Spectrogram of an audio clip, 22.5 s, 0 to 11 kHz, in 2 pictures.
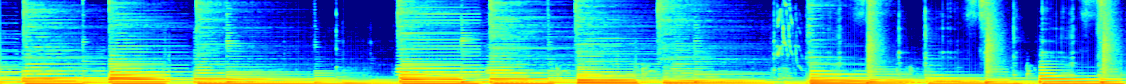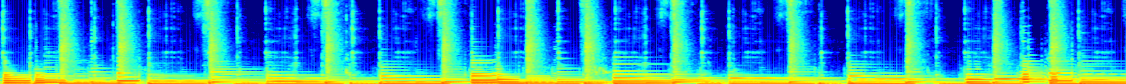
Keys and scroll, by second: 0.3 ctrl+-, 3.1 ctrl+j, 7.5 ctrl+-, 8.2 ctrl+=, 15.5 ctrl+-.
